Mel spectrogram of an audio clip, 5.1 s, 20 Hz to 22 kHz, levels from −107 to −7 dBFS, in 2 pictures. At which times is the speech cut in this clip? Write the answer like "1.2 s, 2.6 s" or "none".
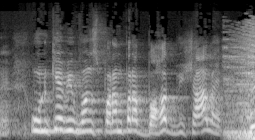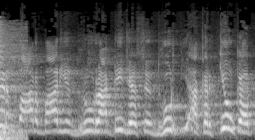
2.3 s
